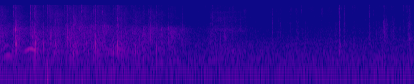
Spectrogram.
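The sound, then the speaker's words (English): An audience breaks into dense, loud applause with a few voices calling out, then the clapping thins after a couple of seconds into quieter, scattered claps. “We can clap for that.”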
